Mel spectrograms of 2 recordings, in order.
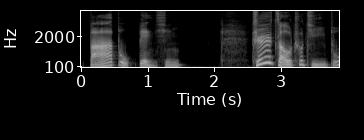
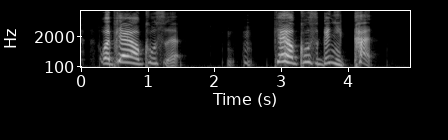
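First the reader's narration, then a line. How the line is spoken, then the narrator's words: Crying. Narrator (Chinese): 阿紫哭着说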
